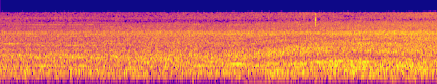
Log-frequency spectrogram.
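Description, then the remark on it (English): A stream of flowing water in a rural area rushes steadily over a dip in the road that cars drive through, for the whole stretch, a dense, even hiss and roar with no pauses, voices or other sounds on top. “And so my sister sent me a text yesterday that had the stream.”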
